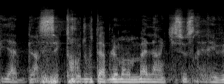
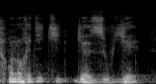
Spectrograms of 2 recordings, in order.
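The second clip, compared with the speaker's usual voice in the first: usual speaking voice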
